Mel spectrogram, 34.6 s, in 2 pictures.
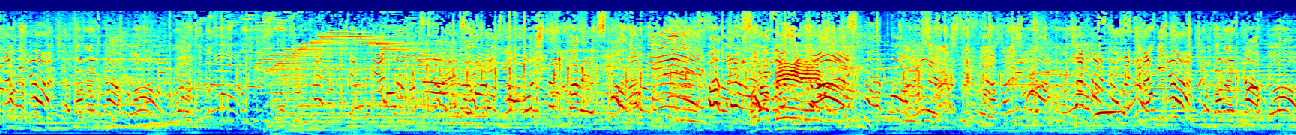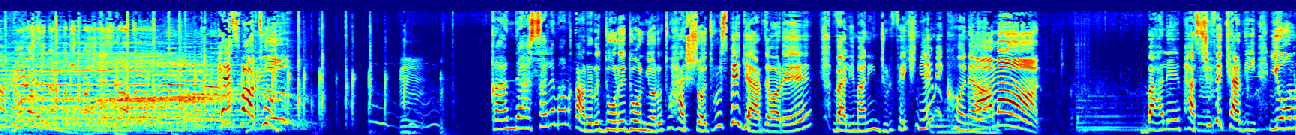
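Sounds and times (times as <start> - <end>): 
crowd cheering: 0.0 - 21.6
applause: 0.0 - 22.6
speech: 24.4 - 31.2, 32.6 - 34.5.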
